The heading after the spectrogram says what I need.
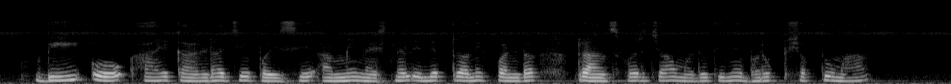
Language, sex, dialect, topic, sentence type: Marathi, male, Southern Konkan, banking, question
